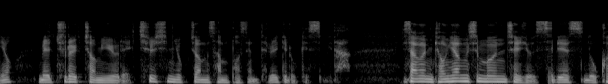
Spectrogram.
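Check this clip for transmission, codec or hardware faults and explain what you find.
There is one fault: concealed Bluetooth headset packet loss, heard twice over an mSBC wideband headset link whose light graininess on loud sounds belongs to the codec itself. At 1.17 s a single loss of about 7.5 ms is almost inaudible. Between 5.49 and 5.55 s the losses cluster over 60 ms, with the longest run lasting 30 ms. The receiver patches each gap by repeating the best-matching stretch of the last 20 milliseconds or so of waveform, so the clustered loss comes out as a brief buzzy, steady tone at full level, ending in a small warble as real audio resumes. That filled-in buzz sets it apart from a plain dropout, which would leave a gap of silence or a click.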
